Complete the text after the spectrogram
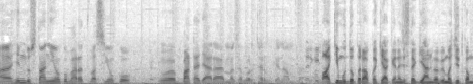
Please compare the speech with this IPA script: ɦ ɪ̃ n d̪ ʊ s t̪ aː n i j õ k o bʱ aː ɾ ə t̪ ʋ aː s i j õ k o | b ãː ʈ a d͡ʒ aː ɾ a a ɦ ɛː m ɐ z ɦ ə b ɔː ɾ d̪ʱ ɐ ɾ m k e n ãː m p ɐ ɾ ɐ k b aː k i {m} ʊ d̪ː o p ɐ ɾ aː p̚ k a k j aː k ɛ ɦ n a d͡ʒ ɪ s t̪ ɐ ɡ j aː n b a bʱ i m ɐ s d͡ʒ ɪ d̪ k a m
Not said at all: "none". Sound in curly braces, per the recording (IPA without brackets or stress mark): m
